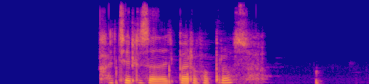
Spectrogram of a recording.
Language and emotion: Russian, neutral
